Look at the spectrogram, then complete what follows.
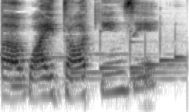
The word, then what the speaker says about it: Yingzi: You pronounce my channel, y.yingzi, not y, period. Not y period Yingzi.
